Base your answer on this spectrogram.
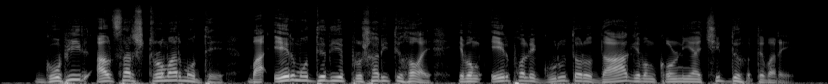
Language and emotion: Bengali, neutral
